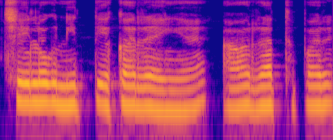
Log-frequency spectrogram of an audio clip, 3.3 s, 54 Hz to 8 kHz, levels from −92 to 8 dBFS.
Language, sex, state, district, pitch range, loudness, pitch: Hindi, female, Punjab, Pathankot, 175-200 Hz, -15 LUFS, 185 Hz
